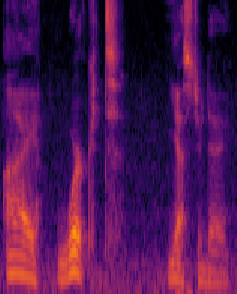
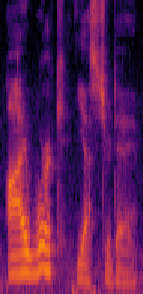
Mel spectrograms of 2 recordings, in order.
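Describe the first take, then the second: First: The verb ends with a clear t sound. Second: The verb ends without any final t sound. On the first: It clearly marks the past tense. The speaker calls it right. "que en este caso suena como una T" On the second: It sounds like the present tense. The speaker calls it wrong. "así suena a nosotros cuando no pronuncian eh, el ed al final"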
